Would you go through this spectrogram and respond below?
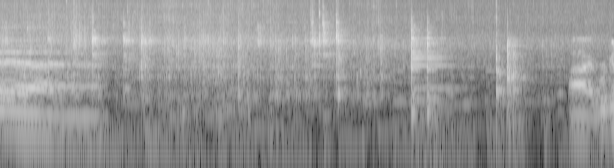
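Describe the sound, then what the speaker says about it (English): Mussels tossed into a hot pan for a garlic and white wine sauce give a loud burst of clattering shell clacks, then sharp intermittent clicks over steady sizzling and stirring, close by. "We're gonna toss in the mussels. Oh, that clacking is so satisfying."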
